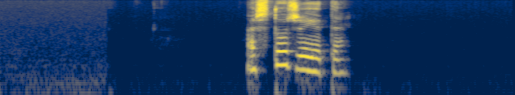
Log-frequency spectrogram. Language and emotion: Russian, neutral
